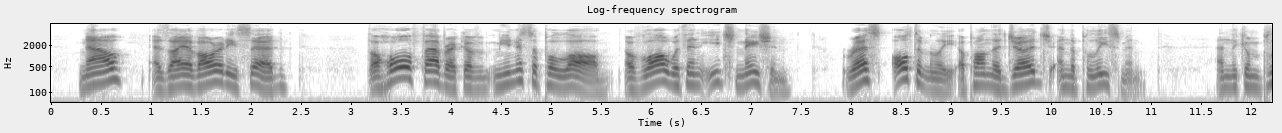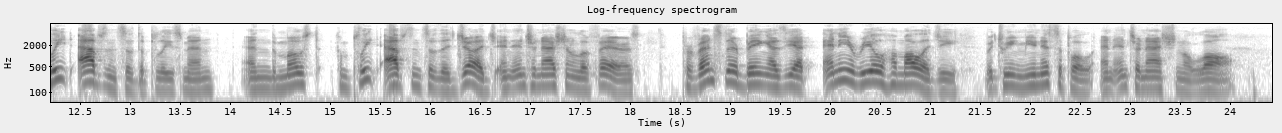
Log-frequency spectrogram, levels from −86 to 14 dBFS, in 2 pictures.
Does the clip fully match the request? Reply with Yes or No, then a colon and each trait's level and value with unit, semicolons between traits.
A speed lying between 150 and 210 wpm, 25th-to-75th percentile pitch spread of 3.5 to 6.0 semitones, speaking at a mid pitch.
No: average, 140 wpm; average, 5.0 semitones; medium, 145 Hz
